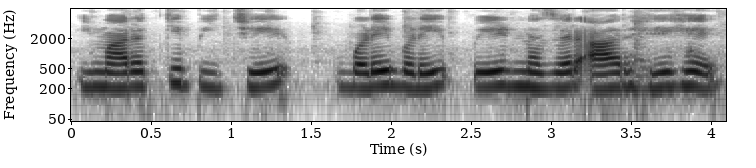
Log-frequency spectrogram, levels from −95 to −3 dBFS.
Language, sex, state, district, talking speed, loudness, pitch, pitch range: Hindi, female, Maharashtra, Solapur, 145 wpm, -17 LUFS, 220 Hz, 210-225 Hz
